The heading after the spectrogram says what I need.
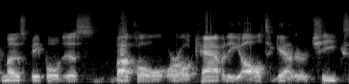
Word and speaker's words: buccal: buccal cavity oral cavity some people say bucal or buccal i've heard different pronunciations buckle seems to be the one that is uh considered to be the the most common this is your oral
